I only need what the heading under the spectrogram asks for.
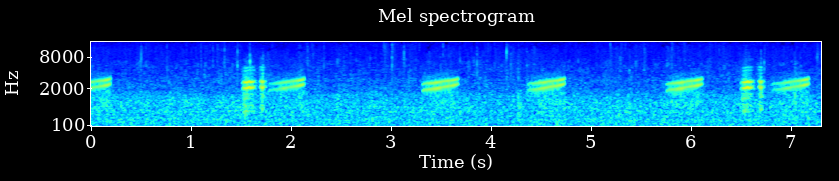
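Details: During evening rain a frog gives short rising croaks, occasionally two in quick succession after a sharp tick, at irregular one-to-two-second gaps over steady rain noise.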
